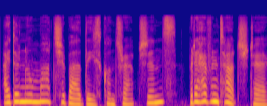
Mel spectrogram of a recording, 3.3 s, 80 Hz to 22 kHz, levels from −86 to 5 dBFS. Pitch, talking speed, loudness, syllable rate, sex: 220 Hz, 215 wpm, -15 LUFS, 5.8 syllables/s, female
